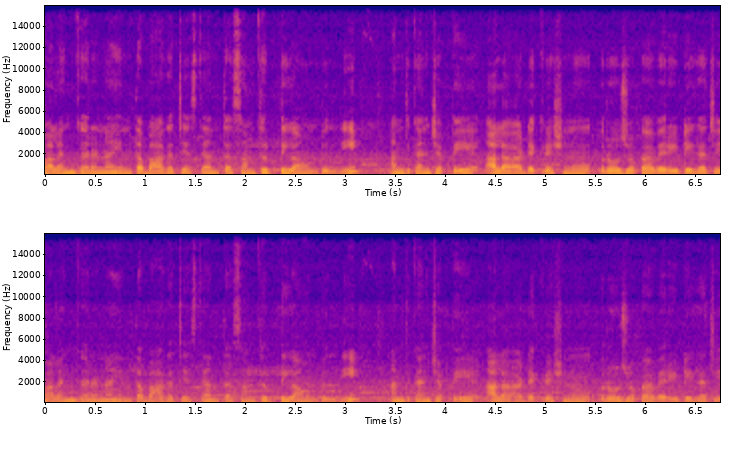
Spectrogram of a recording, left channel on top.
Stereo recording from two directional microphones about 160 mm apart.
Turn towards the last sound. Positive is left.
turn(degrees=25)  # may be behind; listen again after turning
